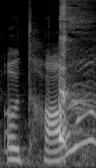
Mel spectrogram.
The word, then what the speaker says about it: Ottawa: O-T-T-A-W-A? Tell me what you just said. – Ottawa? How do you say it? – Ottawa, Canada, dude. – I would imagine that would be spelled O-T-T-O-W-A. – It's like a Native American name, or a Native... – Oh. – Right? – Ottawa? – Ottawa. – Use an accent on the O, then. Or on the A? – It's not Spanish.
